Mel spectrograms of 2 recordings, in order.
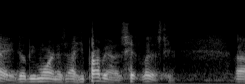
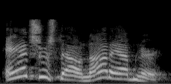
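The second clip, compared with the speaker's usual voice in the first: higher, teasing call across the valley; David calling out; 7 semitones higher than usual. Acted. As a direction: taunt him from the hilltop. David calls down the hill.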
